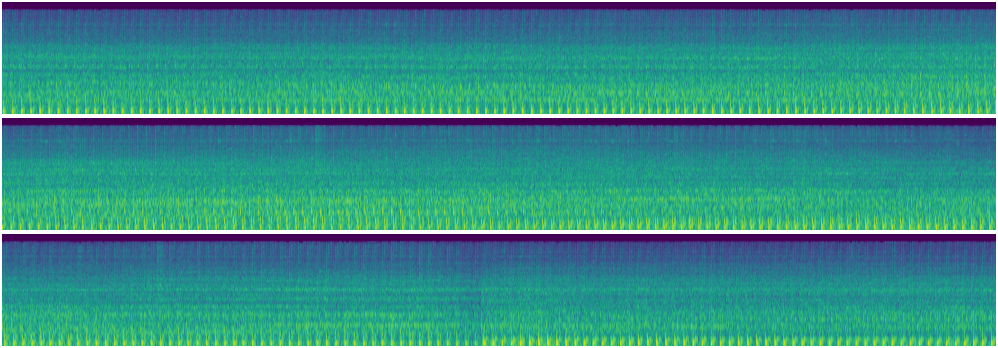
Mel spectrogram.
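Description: Kamco power tiller's single-cylinder diesel engine running steadily with an even, rapid chugging rhythm while it drives cage wheels through flooded paddy mud. The sound gets louder near the end.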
